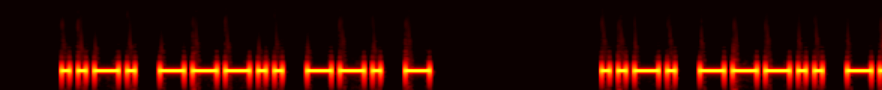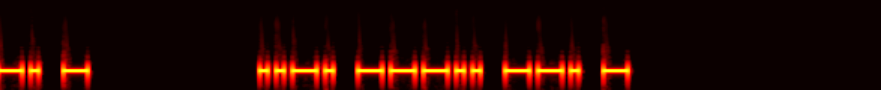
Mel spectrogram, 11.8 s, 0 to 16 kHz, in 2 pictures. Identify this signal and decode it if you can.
Morse code, heard as a keyed tone, about 22 wpm, 700 Hz. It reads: F8GT F8GT F8GT
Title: DXCC-100 Call Signs - 4 Characters - Repeated 3x - 22wpm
